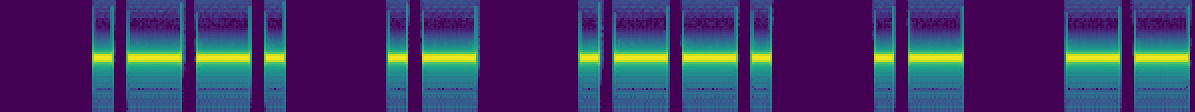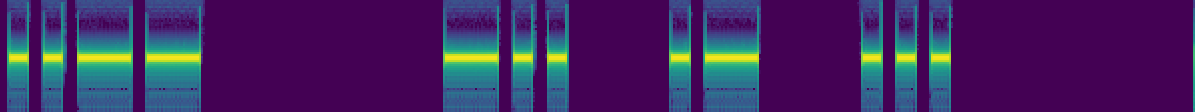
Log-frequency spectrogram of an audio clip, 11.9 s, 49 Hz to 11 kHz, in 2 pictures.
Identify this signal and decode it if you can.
Morse code, heard as a keyed tone, about 14 wpm, spaced as for 10 wpm, 680 Hz. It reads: PAPA, DAS
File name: Morsekurs / Witze / Witz 02. Februar 2021, 50 F70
